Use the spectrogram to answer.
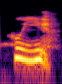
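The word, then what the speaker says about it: cuy: I think it's pronounced kui which is very funny in French because in French kui is a testicle.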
